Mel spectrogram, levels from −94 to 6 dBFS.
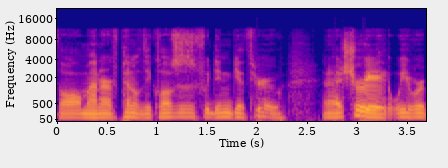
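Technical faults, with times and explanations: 1.97–3.47 s, repeated packet loss (robotic sound): about two dozen short holes, none longer than about 33 ms, each patched by stretching the previous sound. Roughly a fifth of that stretch is filled in, so the speech turns choppy with pieces missing, over a call codec that tops out around 12 kHz.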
